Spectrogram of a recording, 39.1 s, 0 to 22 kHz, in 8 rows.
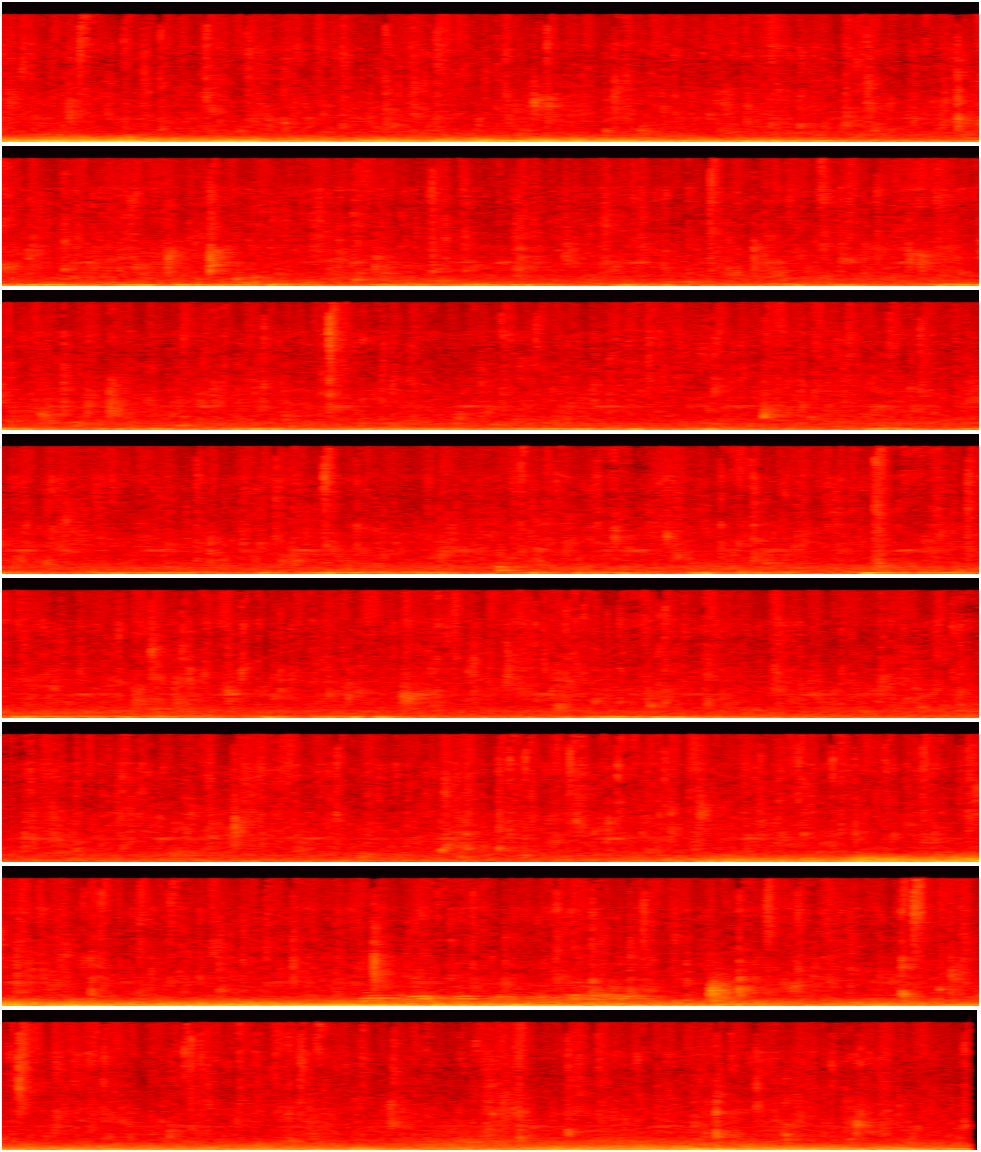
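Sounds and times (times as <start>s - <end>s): rain falling: 0.0s - 39.0s
raindrops ticking: 0.0s - 39.0s
thunder rumble: 28.0s - 39.0s.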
